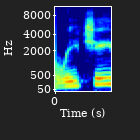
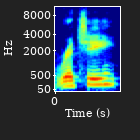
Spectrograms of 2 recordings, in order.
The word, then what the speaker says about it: Ricci: I want to always say Christina Ricci because the actress is named Christina Ricci, but that defendant pronounces it Richie.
